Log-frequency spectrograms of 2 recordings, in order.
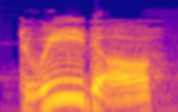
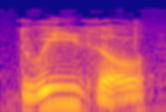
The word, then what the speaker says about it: Dweezil: Moon Unit Zappa, Frank's young daughter, hangs out by the pool with Georgie the Alsatian, and Dweedle, he's got the name wrong, Dweedle, it's Dweezil, newborn son, sits in a plastic bucket on the kitchen table watching a miniature TV.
